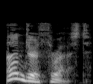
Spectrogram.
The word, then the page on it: underthrust: British English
